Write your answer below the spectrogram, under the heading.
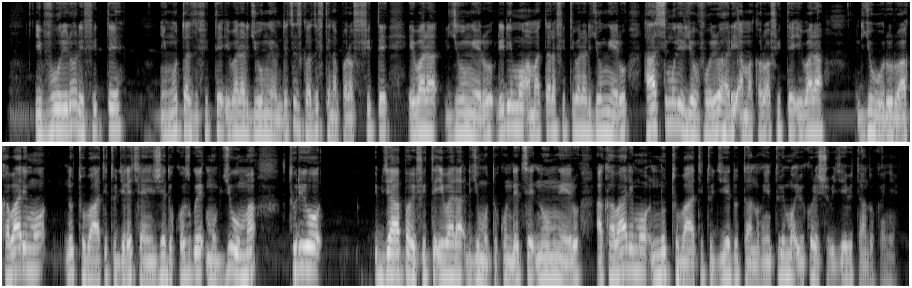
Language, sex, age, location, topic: Kinyarwanda, female, 18-24, Kigali, health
